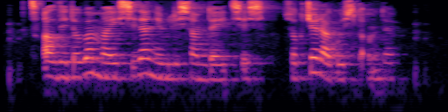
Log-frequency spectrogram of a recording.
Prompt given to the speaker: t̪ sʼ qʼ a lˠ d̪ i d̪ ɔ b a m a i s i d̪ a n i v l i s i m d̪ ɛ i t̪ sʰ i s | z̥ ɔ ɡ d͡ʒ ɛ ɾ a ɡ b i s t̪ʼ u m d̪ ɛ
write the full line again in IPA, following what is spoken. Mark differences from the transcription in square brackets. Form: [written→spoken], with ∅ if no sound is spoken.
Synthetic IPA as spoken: t̪ sʼ qʼ a lˠ d̪ i d̪ ɔ b a m a i s i d̪ a n i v l i s [i→a] m d̪ ɛ i t̪ sʰ i s | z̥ ɔ ɡ d͡ʒ ɛ ɾ a ɡ [b→w] i s t̪ʼ [u→ɔ] m d̪ ɛ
